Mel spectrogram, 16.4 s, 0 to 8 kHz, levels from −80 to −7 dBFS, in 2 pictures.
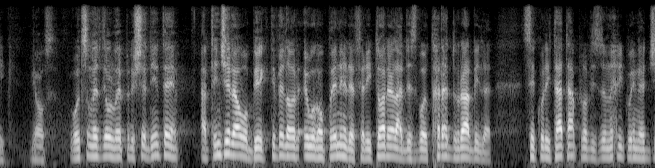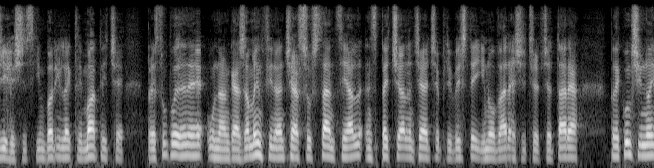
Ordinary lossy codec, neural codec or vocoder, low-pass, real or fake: none; codec, 16 kHz in and 24 kHz out, 0.6 kbps, FocalCodec, streaming, 2048 codes; 7.2 kHz; fake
